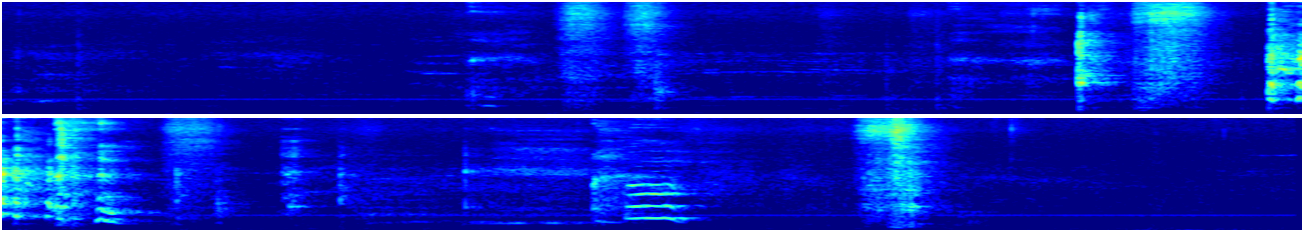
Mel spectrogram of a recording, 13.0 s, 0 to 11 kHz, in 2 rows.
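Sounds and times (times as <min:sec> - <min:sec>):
faint breaths: 0:00.1 - 0:06.2, 0:08.4 - 0:11.3
person coughing: 0:06.4 - 0:08.4.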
